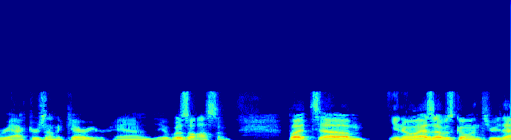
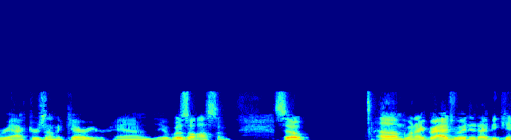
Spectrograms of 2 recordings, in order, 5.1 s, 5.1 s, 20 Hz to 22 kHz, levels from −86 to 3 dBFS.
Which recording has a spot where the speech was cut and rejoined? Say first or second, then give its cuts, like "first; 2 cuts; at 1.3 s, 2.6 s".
second; 2 cuts; at 2.7 s, 4.0 s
